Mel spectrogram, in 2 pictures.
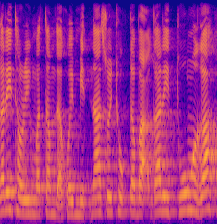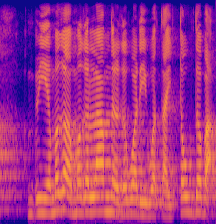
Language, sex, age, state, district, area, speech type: Manipuri, female, 30-45, Manipur, Kakching, rural, spontaneous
